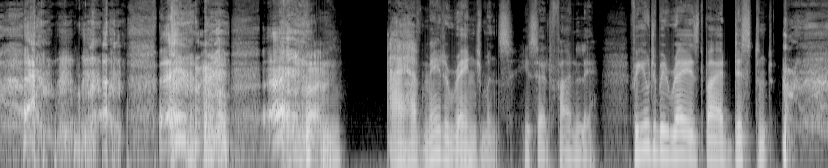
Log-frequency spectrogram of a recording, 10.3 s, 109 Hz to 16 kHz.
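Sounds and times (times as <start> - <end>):
person performing a wet phlegmy coughing fit: 0.0 - 4.3, 9.8 - 10.3
throat-clearing: 0.2 - 4.4
speech: 0.3 - 0.7, 5.1 - 10.2
short breaths: 1.6 - 2.0, 2.9 - 3.3, 7.5 - 7.9.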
